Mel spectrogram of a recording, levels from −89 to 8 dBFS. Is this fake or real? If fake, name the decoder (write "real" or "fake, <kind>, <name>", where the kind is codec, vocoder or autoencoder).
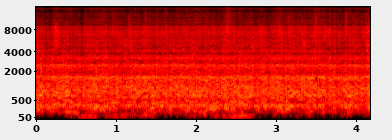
fake, vocoder, BigVGAN v2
